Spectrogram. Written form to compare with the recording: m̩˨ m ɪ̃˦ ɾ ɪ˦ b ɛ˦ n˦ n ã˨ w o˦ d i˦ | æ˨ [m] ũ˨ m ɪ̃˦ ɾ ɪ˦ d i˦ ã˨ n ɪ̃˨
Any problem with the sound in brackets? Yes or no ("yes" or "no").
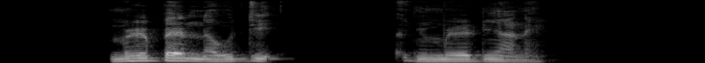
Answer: yes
